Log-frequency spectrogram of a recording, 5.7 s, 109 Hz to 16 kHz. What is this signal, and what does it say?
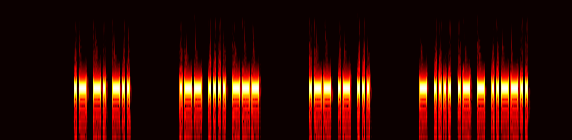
Morse code, heard as a keyed tone, about 49 wpm, 700 Hz. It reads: AND WHO WAS THAT?
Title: 3x Word-Spacing - Sentences from Top 100 Words - 50wpm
